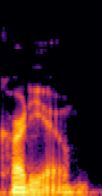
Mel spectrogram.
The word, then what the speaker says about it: Qardio: Yeah, I was gonna say I have a blood pressure cuff from Cardio. It's spelled QARDIO, and I got it because I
